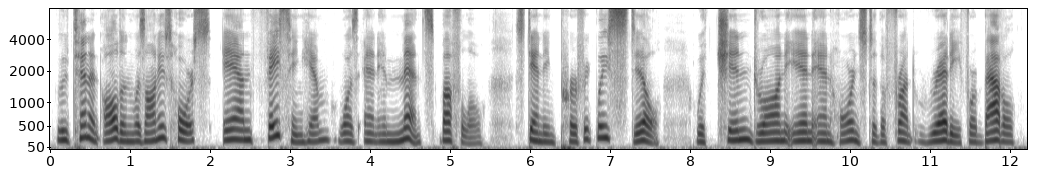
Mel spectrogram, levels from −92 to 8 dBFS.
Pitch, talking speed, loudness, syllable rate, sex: 180 Hz, 135 wpm, -18 LUFS, 3.9 syllables/s, female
